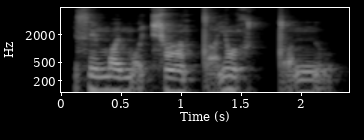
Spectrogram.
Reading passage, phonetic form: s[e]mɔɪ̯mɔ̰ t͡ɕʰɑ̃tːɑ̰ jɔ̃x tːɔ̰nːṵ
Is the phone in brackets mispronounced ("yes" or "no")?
yes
